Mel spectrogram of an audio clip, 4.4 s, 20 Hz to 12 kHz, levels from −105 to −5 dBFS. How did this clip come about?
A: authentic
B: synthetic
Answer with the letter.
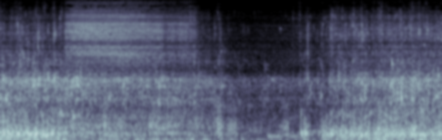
A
